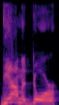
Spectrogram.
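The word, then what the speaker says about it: Deommodore: Deodor Lenor. It rhymes with Commodore.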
